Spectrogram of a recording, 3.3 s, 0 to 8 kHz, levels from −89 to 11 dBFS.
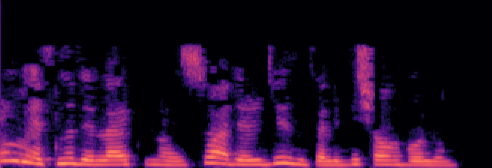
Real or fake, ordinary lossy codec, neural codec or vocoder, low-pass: real; MP3, 24 kbps; none; 7.2 kHz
